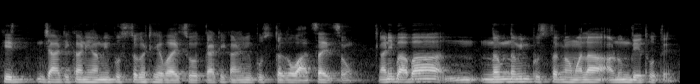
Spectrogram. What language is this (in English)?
Marathi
